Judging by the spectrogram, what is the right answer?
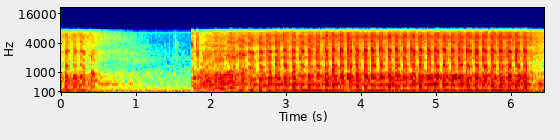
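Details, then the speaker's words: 1994 Ford F-150 V8, warm restart after new spark plugs only (old wires, cap, rotor), intermittent no-restart when hot: steady cranking about three pulses a second, spark and fuel present but never fires; cranks, no start, cause unconfirmed. "it's sparking I'm getting spark but it's just not it's not firing"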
